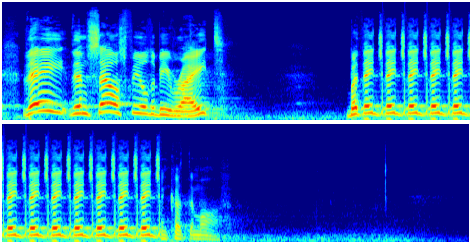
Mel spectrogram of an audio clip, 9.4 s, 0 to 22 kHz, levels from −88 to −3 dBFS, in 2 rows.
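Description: From 3.80 to 6.27 s the speech falls into a broken-record loop: one 223 ms fragment repeats exactly, eleven times back to back, likely because playback or the stream stalled. The speech that belonged there is lost. A waveform or spectrogram shows identical blocks tiling evenly.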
